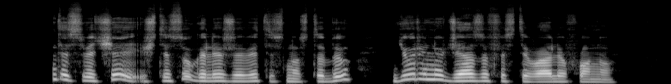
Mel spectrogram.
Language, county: Lithuanian, Klaipėda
